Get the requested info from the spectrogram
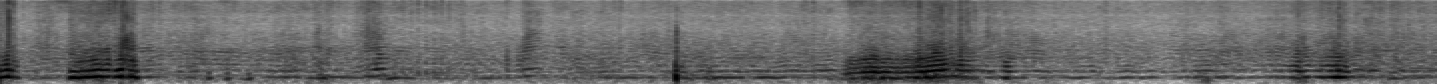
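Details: Honey bees buzzing inside their hive: a dense, continuous drone with a steady low hum and overlapping higher whines, swelling loudly near the start and again around four seconds, with brief clicks from moving bees.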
